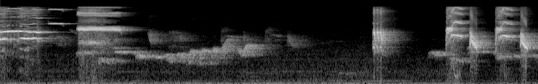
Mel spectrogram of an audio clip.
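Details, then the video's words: Orange-headed thrush in loud, full song, used as a lure to provoke other birds into singing. High, bright whistled and chattering phrases in bursts, a lower slurred warble between, then sharp rapid notes at the end. "ANIS MERAH GACOR NGEPLONG memancing EMOSI jadi NYAUT BUNYI"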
